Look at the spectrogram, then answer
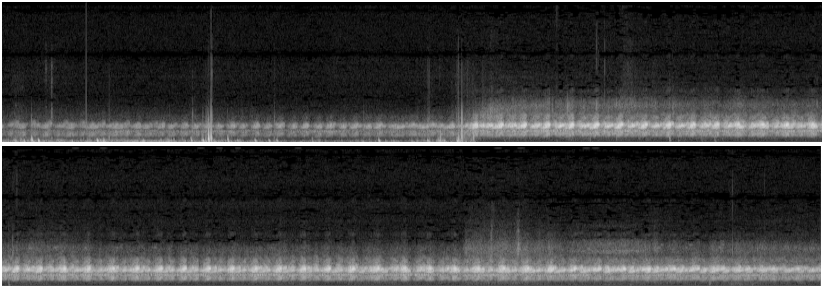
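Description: Iberian tree frogs give a dense, rapid chorus of harsh, pulsing croaks.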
